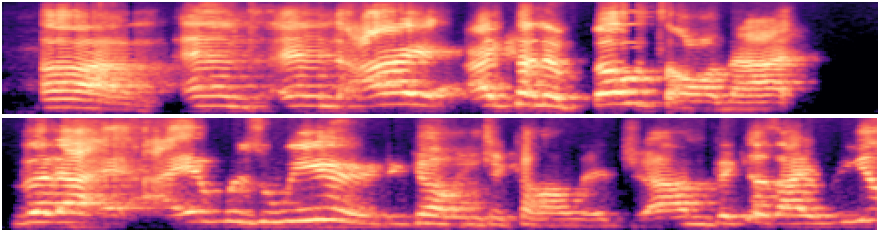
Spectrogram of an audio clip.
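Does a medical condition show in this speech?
Yes: cerebral palsy.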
